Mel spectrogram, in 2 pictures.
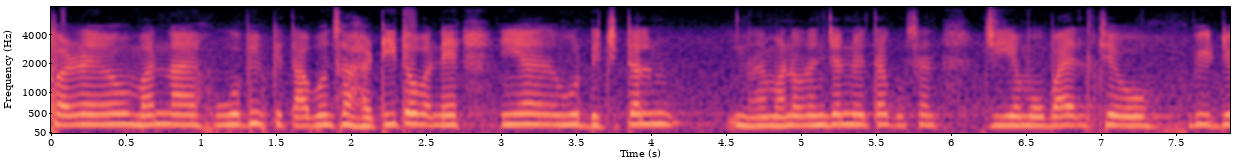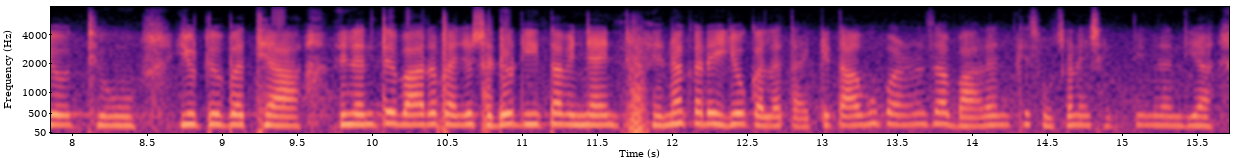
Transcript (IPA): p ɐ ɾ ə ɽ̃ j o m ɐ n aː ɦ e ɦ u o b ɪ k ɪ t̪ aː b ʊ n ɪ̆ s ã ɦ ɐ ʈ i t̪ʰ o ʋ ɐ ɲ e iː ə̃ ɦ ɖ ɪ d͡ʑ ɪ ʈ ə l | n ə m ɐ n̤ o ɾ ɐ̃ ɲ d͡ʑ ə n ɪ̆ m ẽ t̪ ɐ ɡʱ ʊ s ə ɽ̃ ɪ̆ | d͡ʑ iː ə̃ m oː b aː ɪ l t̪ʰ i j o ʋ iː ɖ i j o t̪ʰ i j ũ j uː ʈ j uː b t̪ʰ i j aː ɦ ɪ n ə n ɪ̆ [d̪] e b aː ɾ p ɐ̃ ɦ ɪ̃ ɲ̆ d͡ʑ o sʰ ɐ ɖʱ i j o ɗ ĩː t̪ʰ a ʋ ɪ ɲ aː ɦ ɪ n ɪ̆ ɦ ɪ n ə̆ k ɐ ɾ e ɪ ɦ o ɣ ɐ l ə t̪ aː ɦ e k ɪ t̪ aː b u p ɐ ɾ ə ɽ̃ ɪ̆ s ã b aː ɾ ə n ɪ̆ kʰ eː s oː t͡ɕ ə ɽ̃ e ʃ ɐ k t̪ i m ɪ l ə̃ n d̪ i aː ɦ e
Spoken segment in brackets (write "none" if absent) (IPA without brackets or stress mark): t̪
